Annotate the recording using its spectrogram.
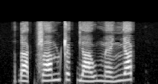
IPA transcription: ɗ a˨˩ k̚ ʂ a˧˥ m ʈ ə˦˥ k̚ j a˨˩˦ w m ɛ˨˩ ɲ a˦˥ k̚

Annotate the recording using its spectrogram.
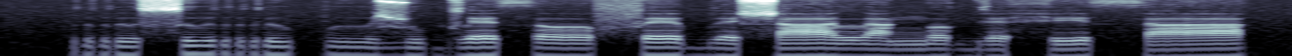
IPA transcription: r ɯ s ɯ r ɯ p ɯː ɮ u ɡ l ɛ θ ʌː f ɛ b ɛ ɬ a l a ŋ ʌ ɡ ɛ h e θ a

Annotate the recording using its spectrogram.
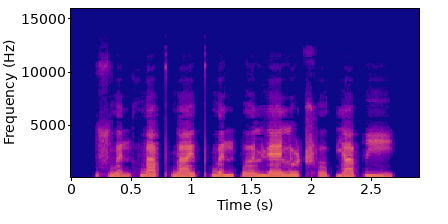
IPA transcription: s w ə̰˨˩ n x w ä˥˩ pʰ w a˧˥ ɪ̯ pʰ w ə˥˩ n p ɤ˧˥ l ɥ ɛ˥ l u˥˩ ʈ͡ʂʰ o˩ ʊ̯ p j ä˧˥ p i˥˩

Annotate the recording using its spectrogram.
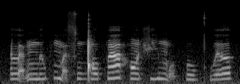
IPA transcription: l a̰ ŋ͡m e xʷ m a̰ s ŋ͡ǃ ɔ θ ã h ɔ̃ ʃ i m ɔ̰ θ o kʷʼ ɛ ɐ̯

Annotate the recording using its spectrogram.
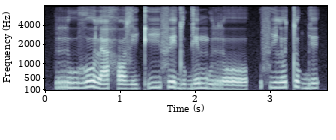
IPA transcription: r uː˨ ɣ o˦˨ l a˨ h ɔ˨ z i˨ kʼ iː˦ f e˦˨ d u˨ ɡ e˦ m u˨ r oː˨ | f i˨ l ʊ˦ t o˦˨ ɡ͡b ɪ˦

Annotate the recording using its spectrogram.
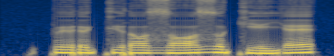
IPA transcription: p ø ɾ ø kʲ ʊ ɾ ɔ z ɔ z o kʲ e j ɛ

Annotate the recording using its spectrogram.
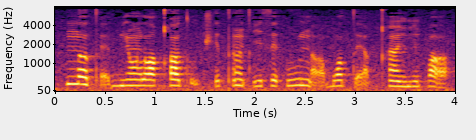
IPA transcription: n ʌ tʼ ɛ̰ bʲ ɔ̃ l ɔ qʰ u tʼ ṵ t͡ʃʼ ɪ tʼ ə̃ tʼ i s ɪ ʔ u n ɑ̰ b ɔ t ɛ̰ qʰ ĩ ɡ ĩ p ɑ

